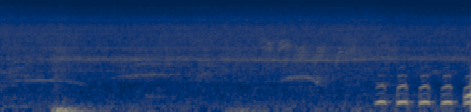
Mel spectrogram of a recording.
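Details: Greater coucal challenging a rival, five deep resonant hoots arriving near the end after a stretch of hissy background and a low thump.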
